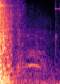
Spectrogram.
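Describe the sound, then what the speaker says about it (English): A single loud gunshot cracks in BoneWorks VR while time is frozen, sharp at the onset and quickly tailing off into a faint ringing decay. "So, what happens if I shoot them while time is frozen?"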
